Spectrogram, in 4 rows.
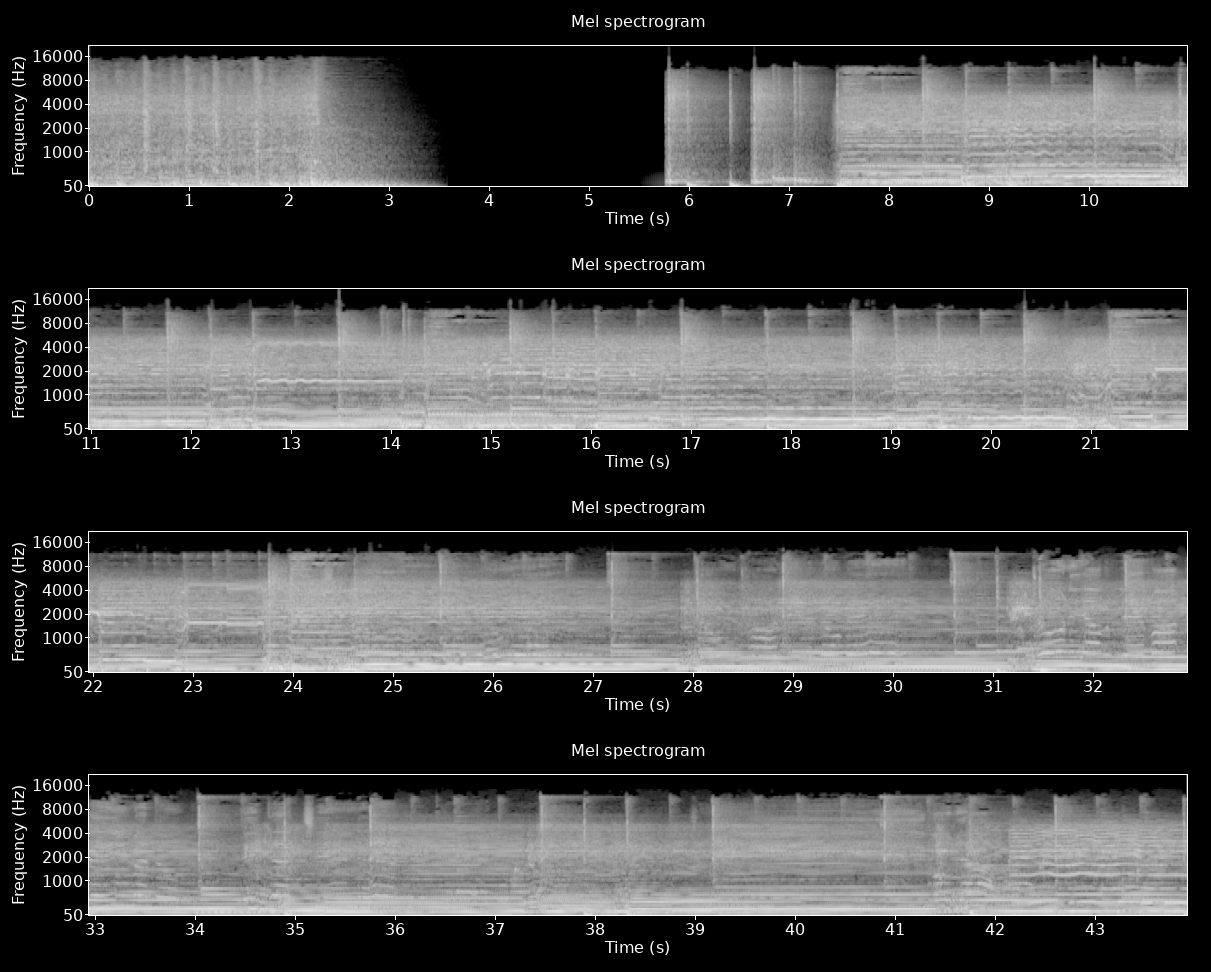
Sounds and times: Bass guitar: 0.0s - 3.1s, 7.3s - 43.9s.

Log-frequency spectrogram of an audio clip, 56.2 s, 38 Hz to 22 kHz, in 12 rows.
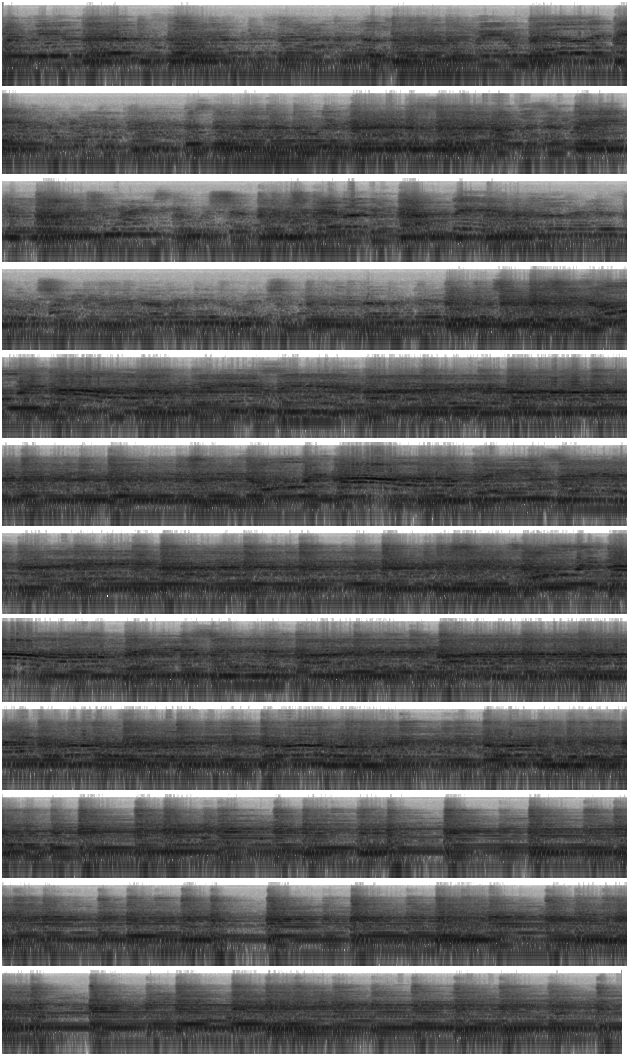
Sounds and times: Singing: 0.0s - 24.2s, 24.8s - 30.8s, 31.5s - 42.8s
Music: 0.0s - 56.2s.

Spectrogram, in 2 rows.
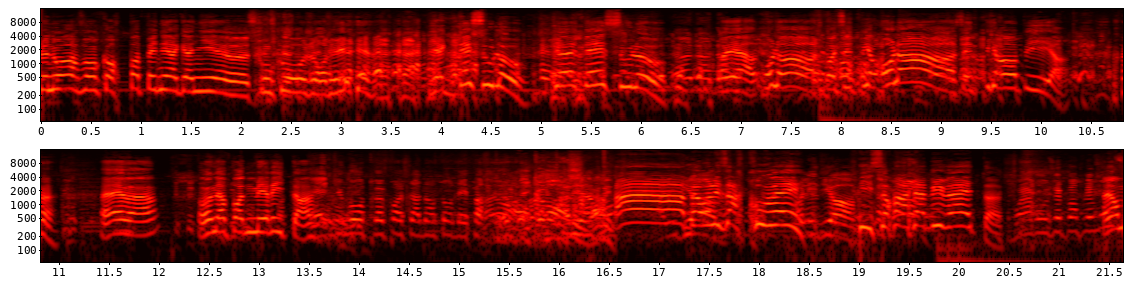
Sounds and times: Music: 0.0s - 16.6s, 17.4s - 21.6s
Speech: 3.9s - 10.3s, 11.4s - 21.6s.

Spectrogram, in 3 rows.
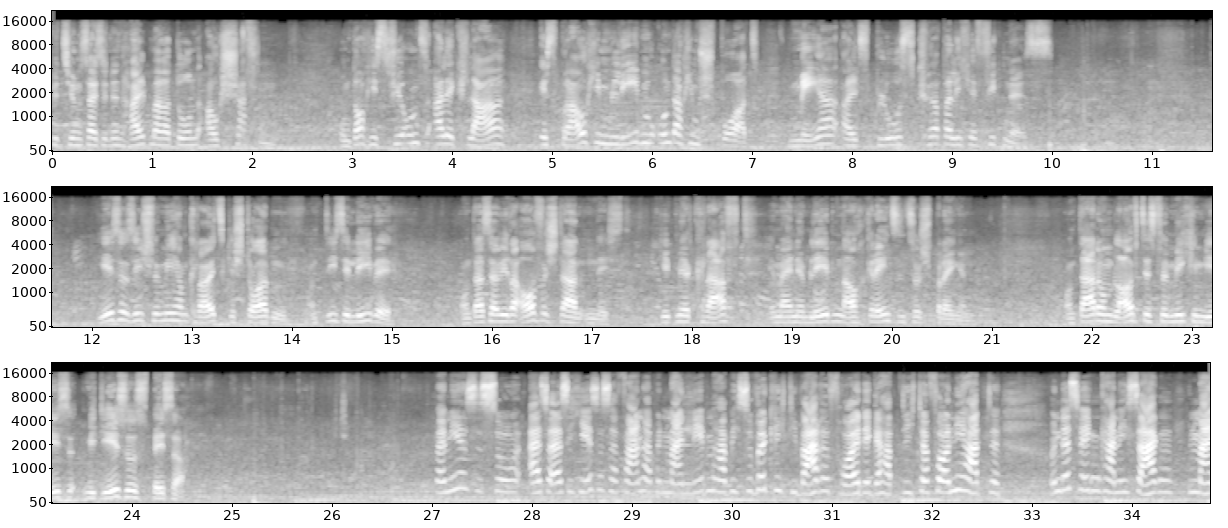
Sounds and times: Outside, urban or manmade: 0.0s - 34.7s.

